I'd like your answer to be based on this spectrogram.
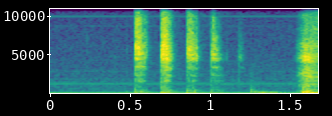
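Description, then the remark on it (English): A voice imitates rolling dice with a quick run of five crisp, breathy rattling bursts, then one longer shake at the end, fairly quiet. “Yeah, we have to roll the dice.”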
